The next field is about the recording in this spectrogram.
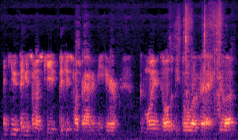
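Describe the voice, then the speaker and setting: A man from Haiti speaks as a guest over a phone line, his voice very low. He pauses often and fills the gaps with ums. The sound is roomy and distant. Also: level tone, slight background noise. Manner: halting, frequent ums. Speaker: guest, think tank director. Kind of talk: phone-in interview.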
